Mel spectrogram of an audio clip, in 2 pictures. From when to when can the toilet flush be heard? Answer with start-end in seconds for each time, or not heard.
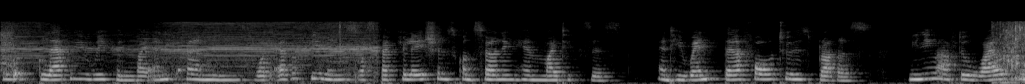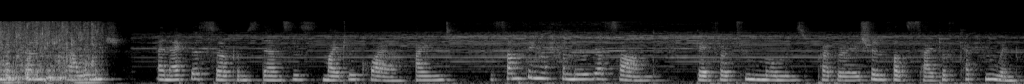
9.9-11.3.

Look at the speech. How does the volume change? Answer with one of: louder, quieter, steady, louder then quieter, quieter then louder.
steady.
